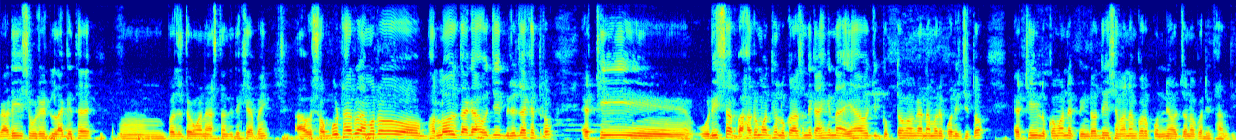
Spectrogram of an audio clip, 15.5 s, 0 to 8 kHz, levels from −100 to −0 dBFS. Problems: background sounds at intervals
